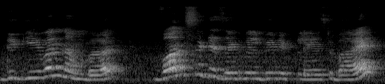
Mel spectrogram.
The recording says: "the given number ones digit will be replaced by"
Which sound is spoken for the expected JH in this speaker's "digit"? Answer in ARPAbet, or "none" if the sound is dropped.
Z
